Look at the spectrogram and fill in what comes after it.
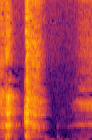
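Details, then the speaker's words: Two quick harsh coughs from a sick teenager with a sore throat, a cough she says sounds like a moose call, with a low hum behind. "So whenever I get sick, as you can hear already as I'm coughing, when I get sick and I get a sore throat, for some reason, when I cough, it sounds like a moose call."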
